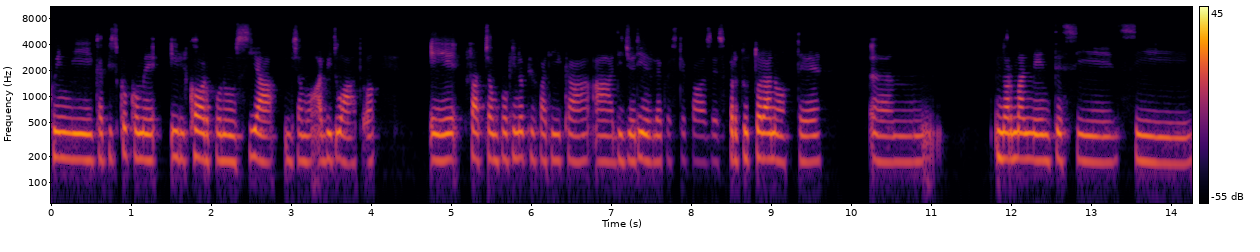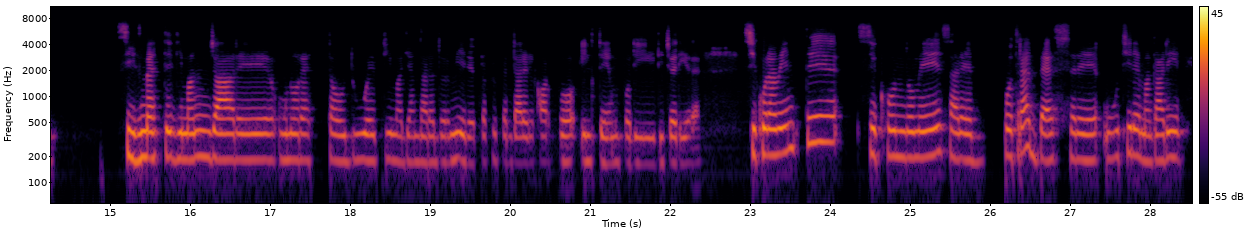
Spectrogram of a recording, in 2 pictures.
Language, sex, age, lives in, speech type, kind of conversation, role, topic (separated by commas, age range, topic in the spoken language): Italian, female, 20-24, Italy, conversation, advice, advisor, Come posso gestire la voglia di fare uno spuntino notturno che mi sveglia e interrompe il sonno?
